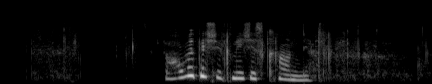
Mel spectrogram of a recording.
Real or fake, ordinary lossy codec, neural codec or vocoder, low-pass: fake; none; codec, 24 kHz, 0.9 kbps, WavTokenizer, medium speech release version 2; 7.2 kHz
